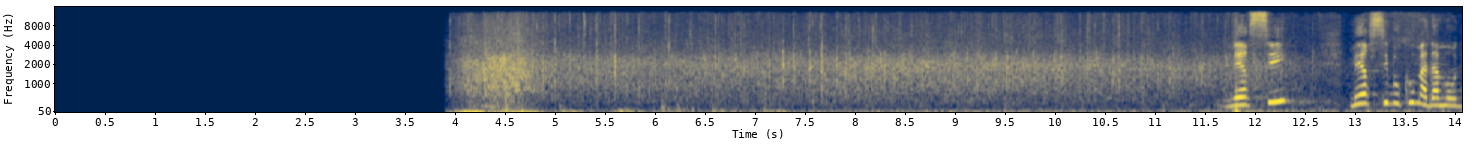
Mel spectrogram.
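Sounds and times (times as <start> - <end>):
audience applauding: 3.9 - 12.8.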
